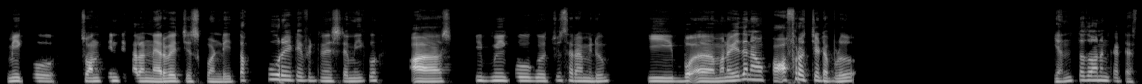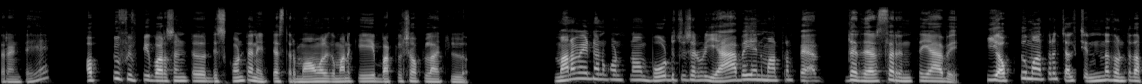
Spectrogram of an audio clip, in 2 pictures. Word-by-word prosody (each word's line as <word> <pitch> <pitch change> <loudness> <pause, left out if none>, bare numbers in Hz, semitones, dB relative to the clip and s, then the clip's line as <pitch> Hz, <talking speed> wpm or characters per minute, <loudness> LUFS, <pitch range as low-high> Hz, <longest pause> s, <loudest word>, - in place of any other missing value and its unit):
మీకు 155 0 -2 0.5
సొంత 150 0 +3
ఇంటి 165 - -4
కలని 145 -1 +2
నెరవేర్చేసుకోండి, 135 -2 +2
తక్కువ 190 +5 -5
రేట్ 195 -2 0
ఆఫ్ 175 - -6
ఇంటర్నెస్ట్‌తో 155 -3 -2
మీకు 180 +4 -5 0.5
ఆహ్, 135 0 +7
స్ 135 - -9 0.3
ఈ - - +1 0.2
మీకు 175 0 -1 0.2
గు 160 - 0
చూశారా 175 -3 -1
మీరు? 145 +1 -1 0.5
ఈ - - +4 0.2
బ 165 - 0 0.3
మనం 160 +3 +2
ఏదైనా 220 0 +3
ఒక - - -35
ఆఫరొచ్చేటప్పుడు 180 - 0 2.2
ఎంత 170 +5 -6
దోనం 195 -1 +2
కట్టేస్తరంటే, 120 -3 -8 0.6
'అప్ 190 0 -8
టు - - -2
50% 175 -5 0 0.2
డిస్కౌంట్ 160 +6 -2
అని 165 - +1
ఎట్టేస్తారు, 135 -3 -4
మాములుగా 130 +1 +2
మనకి 140 0 -4 0.2
బట్టల 125 +3 0
షాప్ 140 -1 -2
లాటిల్లో. 120 -4 -4 1.0
మనం 245 +7 +6
ఏంటి 260 -2 -1
అనుకుంటున్నాం 210 -3 -5
బోర్డు 200 +4 0
చూసేటప్పుడు, 195 -4 -2
50 195 +7 +5
అని 210 - -2
మాత్రం 195 +2 -4
పెద్దది 170 0 0
ఏస్తరు 160 +4 +1
ఇంత 155 +2 -7
50. 140 -6 +2 0.3
ఈ 215 - +2
అప్ 175 - -12
టు - - -1
మాత్రం 255 +2 -1
చాలా 170 +1 0
చిన్నది 180 +4 0
ఉంటది, 165 0 0
165 Hz, 145 wpm, -24 LUFS, 140-195 Hz, 2.2 s, ఆహ్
